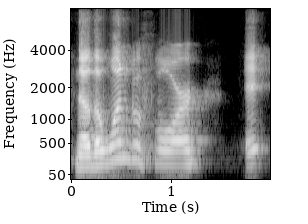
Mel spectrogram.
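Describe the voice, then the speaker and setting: A man's voice: high-pitched, expressive, a little slow, bright, forceful tone, muffled recording. A man co-hosting a casual podcast, giving opinions emphatically, with slang, repetition and rhetorical questions. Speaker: podcast co-host.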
